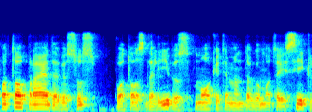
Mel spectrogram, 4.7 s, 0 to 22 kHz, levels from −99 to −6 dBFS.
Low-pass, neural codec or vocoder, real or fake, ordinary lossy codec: 7.2 kHz; codec, 24 kHz, 3.1 kbps, DualCodec; fake; Opus, 32 kbps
